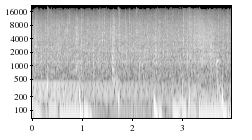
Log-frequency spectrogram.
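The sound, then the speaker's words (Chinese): Instant noodles being stir-fried in a pan with a little S O sauce added: a steady hiss of sizzling oil with repeated scraping and clattering strokes of a utensil tossing the food. No one speaks. “跟这个炒泡面呢一起做翻炒，嗯，超级香的。”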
